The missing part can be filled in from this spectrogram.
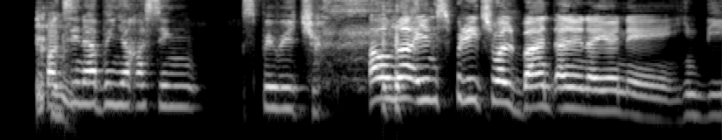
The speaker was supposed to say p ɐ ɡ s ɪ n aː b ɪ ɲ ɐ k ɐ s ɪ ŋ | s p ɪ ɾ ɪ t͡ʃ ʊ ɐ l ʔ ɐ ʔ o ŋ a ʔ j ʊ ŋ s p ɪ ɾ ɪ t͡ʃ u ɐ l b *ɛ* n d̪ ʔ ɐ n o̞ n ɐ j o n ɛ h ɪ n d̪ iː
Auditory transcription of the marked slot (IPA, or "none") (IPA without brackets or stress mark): a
